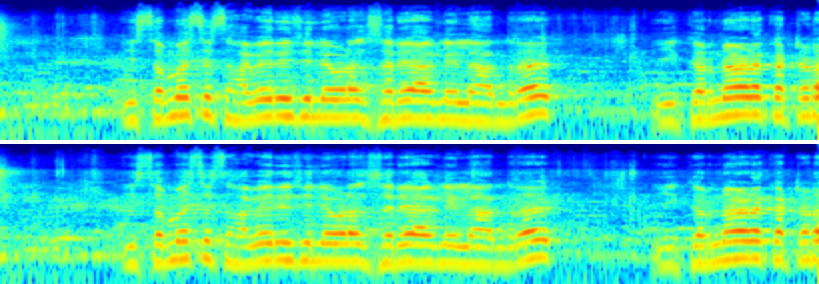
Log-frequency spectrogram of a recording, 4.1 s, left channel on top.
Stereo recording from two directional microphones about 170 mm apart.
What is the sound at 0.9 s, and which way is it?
Speech, 35° left (ahead or behind).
